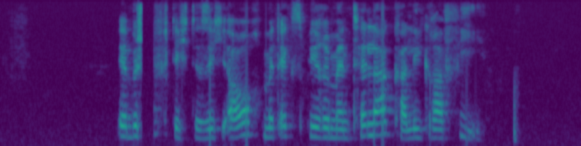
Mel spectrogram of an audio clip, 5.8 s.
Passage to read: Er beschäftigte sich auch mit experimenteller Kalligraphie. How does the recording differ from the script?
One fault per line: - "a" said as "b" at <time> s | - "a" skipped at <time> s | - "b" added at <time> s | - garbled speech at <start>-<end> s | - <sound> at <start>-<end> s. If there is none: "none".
- dropout at 1.4-1.5 s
